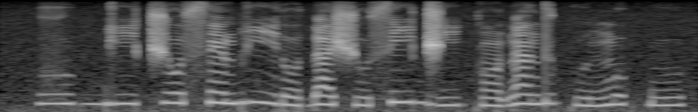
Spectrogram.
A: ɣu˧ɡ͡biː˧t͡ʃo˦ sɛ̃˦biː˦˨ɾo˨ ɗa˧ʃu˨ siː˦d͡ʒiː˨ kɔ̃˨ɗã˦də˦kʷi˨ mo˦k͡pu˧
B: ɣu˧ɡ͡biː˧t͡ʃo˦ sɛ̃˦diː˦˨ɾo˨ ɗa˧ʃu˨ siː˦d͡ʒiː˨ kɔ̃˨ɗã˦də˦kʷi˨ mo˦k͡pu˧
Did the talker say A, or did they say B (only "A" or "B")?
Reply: A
